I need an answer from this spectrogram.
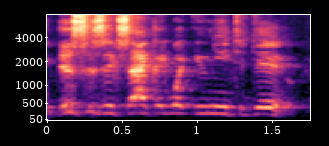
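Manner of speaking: high-pitched, preachy mock command; forceful, didactic lecturing. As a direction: order them about like a pushy preacher. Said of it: "forceful and polemic and didactic".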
